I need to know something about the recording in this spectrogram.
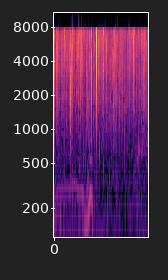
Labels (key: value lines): label: biophony, cascading saw
recorder: SoundTrap 600 or HydroMoth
